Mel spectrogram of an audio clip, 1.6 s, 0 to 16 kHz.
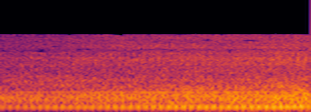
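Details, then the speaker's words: Kawasaki Ninja 250 carbureted twin, cold start after sitting a week: steady, slightly rising fast idle near 3,500 rpm on part choke, rpm dropping as choke is eased; normal fast idle during warm-up. "So just a little bit of a touch on the choke and it dropped a little bit on the RPMs there. Drop it a little more. About a 3,500 RPM."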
